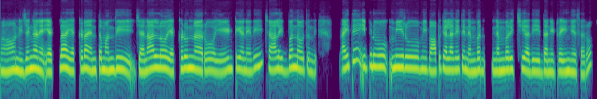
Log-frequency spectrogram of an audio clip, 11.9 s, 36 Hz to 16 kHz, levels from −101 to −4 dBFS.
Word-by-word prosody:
Wow! 205 +2 -1
నిజంగానే 220 +2 +3 0.2
ఎట్లా, 255 +7 0 0.2
ఎక్కడ 230 +4 -4 0.2
ఎంతమంది 225 +1 +1 0.4
జనాల్లో 235 +5 +2 0.2
ఎక్కడున్నారో, 230 -2 +1 0.3
ఏంటి 235 +4 -2
అనేది 215 +4 -3 0.2
చాలా 225 0 0
ఇబ్బందవుతుంది. 220 -4 -1 0.6
అయితే 275 +10 0 0.2
ఇప్పుడు 275 +2 0 0.4
మీరు 260 -1 +3 0.3
మీ 230 - 0
పాపకి 205 +4 -2
ఎలాగైతే 225 +2 0
నంబర్ 205 +2 -1 0.3
నంబరిచ్చి 225 +2 -1
అది 200 0 -2 0.2
దాన్ని 195 -1 -1
ట్రైన్ 200 +1 0
చేసారో, 190 +5 -5
220 Hz, 115 wpm, -19 LUFS, 205-240 Hz, 0.6 s, నిజంగానే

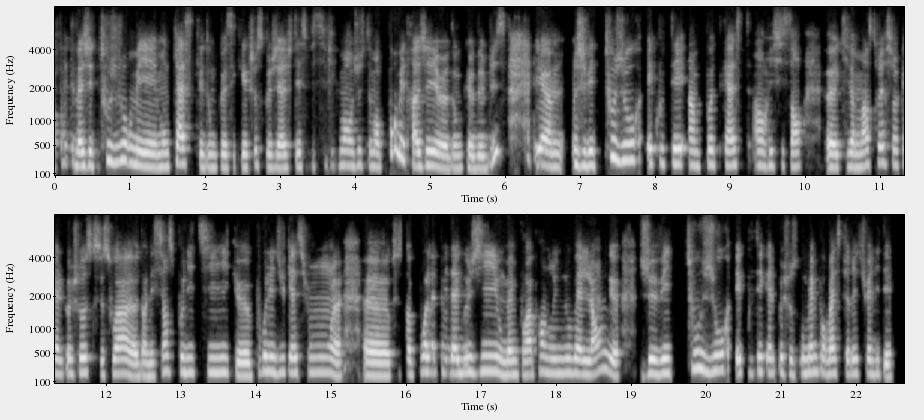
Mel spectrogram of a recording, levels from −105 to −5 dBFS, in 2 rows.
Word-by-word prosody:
fait, 245 +4 -10
bah 195 -1 +6
j'ai 200 0 +1
toujours 255 +5 0
mes 190 -4 +3
mon 185 +1 -1
casque, 220 0 0
donc 175 0 -3
c'est 175 - -11
quelque 175 0 -3
chose 215 +4 -7
que 180 - -4
j'ai 175 0 -3
acheté 175 +2 0
spécifiquement, 195 +2 -7
justement 195 -2 -4
pour 365 - -1
mes 310 -5 +3
trajets, 200 -3 +3
heu, 170 -2 +4
donc, 170 +1 -5
heu, 170 - +2
de 165 0 0
bus. 380 - -1 0.4
Et 225 - +4
hem, 190 -4 +4
je 205 -2 +1
vais 200 0 +2
toujours 270 -2 +2
écouter 225 0 +2
un 205 -1 0
podcast 210 0 -2
enrichissant, 195 -1 -3 0.3
heu, 180 0 +5
qui 175 +1 -9
va 190 - +3
m'instruire 210 +6 -1
sur 215 -3 -5
quelque 200 -1 -1
chose 215 +2 +2
que 215 - -16
ce 185 - -6
soit, 200 -2 +3
heu, - - 0
dans 175 +1 -2
les 170 0 -2
sciences 225 +6 -5
politiques, 215 -1 -3
heu, 175 -1 +4
pour 210 +6 0
l'éducation, 215 -1 -1
heu, 180 - +3 0.4
heu, 175 -1 +5
que 170 - -14
ce 190 - -19
soit 190 0 -2
pour 210 +4 0
la 215 -1 0
pédagogie 220 +2 0
ou 205 - +1
même 185 +1 +2
pour 185 -1 -4
apprendre 205 +3 -1
une 205 0 -1
nouvelle 205 -2 +2
langue. 210 0 +1 0.3
Je 190 +4 +3
vais 200 +1 +3 0.2
toujours 245 -2 0
écouter 205 +2 -1
quelque 210 0 -1
chose 200 -4 -6
ou 205 - -3
même 210 +2 +1
pour 210 -2 -2
ma 200 +1 +3
spiritualité. 195 -3 -3
205 Hz, 205 wpm, -24 LUFS, 185-220 Hz, 0.4 s, bah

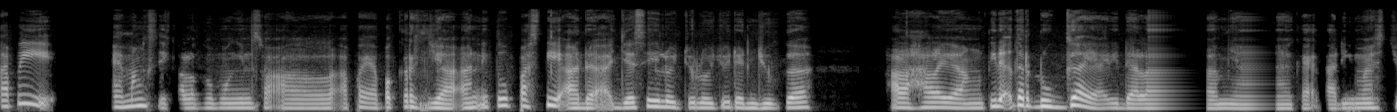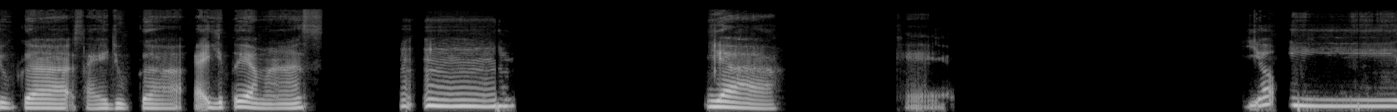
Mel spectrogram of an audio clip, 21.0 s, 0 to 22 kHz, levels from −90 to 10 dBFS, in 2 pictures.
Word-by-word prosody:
Tapi, 285 +7 0 0.5
emang 205 +5 +2
sih, 195 -9 -7
kalau 160 +1 -4
ngomongin 160 0 -2
soal 155 -1 -3
apa 155 +3 -8
ya - - -1
pekerjaan 165 -2 +1
itu 245 +4 +2
pasti 235 +2 +2
ada 160 -1 +2
aja 170 +1 +1
sih 210 +5 +3
lucu-lucu 170 -3 +1
dan 165 -3 +1
juga, 175 +4 +1 0.6
hal-hal 170 +1 +2
yang 160 -2 +2
tidak 225 +1 +5
terduga 215 0 +6
ya 155 -5 0
di 160 - -2
dalamnya 150 -2 -3 0.2
kayak 145 0 -6
tadi 145 +2 -4
Mas, 165 0 0
juga, 160 -3 0
saya 145 +1 -6
juga 150 -1 -2
kayak - - 0
gitu 180 - -7
ya 185 - +4
Mas, 155 +3 -3 0.8
mhm. 220 -2 +2 1.5
Iya, 170 -9 +2 0.9
oke. - - -20 2.5
Yoi, 220 -4 -1
165 Hz, 110 wpm, -19 LUFS, 155-210 Hz, 2.5 s, terduga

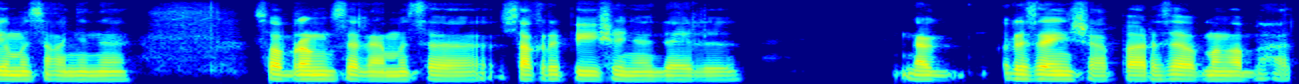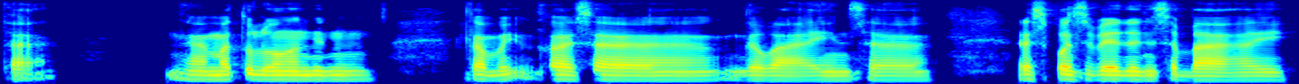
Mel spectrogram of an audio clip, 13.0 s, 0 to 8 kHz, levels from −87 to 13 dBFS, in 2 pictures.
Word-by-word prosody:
naman 110 -1 +1
sa 115 - -3
kanya 105 0 -2
na 110 0 -2 0.7
sobrang 115 0 +6
salamat 105 -2 +1
sa 110 -2 0 0.3
sakripisyo 115 -1 +2
niya 105 0 -3
dahil 105 0 -3 1.1
nag-resign 115 +1 +3
siya 105 -1 0
para 110 -1 +3
sa 120 -2 +3
mga 110 0 +2
bata, - - -5 0.8
na 115 -1 0
matulungan 115 -2 +2
din 115 0 -1 0.6
kami 115 -1 +2 0.2
ka 120 -1 +4
sa 115 - +5 0.7
gawain 105 -1 0
sa 105 - -2 0.7
responsibilidad 115 -2 +2
niya 110 - -4
sa - - -12
bahay. 100 +1 +2
110 Hz, 130 wpm, -26 LUFS, 105-115 Hz, 1.1 s, sobrang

